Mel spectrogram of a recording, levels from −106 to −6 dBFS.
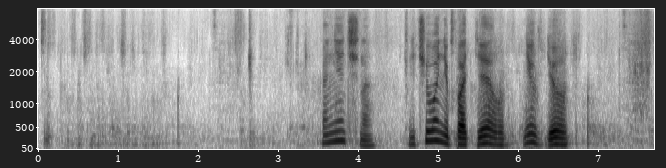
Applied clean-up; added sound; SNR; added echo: neural separator model SepFormer DNS4.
